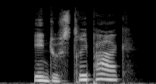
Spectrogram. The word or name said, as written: industripark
